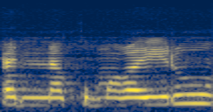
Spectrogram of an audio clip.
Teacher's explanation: Jadi pada kalimat annakum ghairu mim mati berjumpa dengan gim hukum bacaannya jelas dan tidak boleh didengungkan dikarenakan gin termasuk kepada huruf izhar syafawi. Mim mati berjumpa dengan gin hukum bacaannya jelas. Jadi pada kalimat annakum ghairu dijelaskan bacaannya tidak boleh didengungkan karena itu idhar syafawi.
